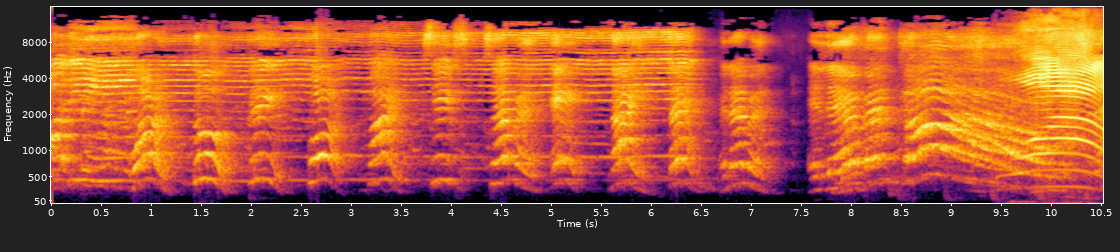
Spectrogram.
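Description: A boy singing into a handheld microphone: a run of short sung syllables, a brief break, then one long held note that wavers in pitch near the end.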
